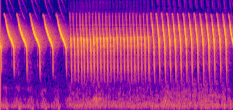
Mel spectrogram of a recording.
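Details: Canary in breeding condition singing five loud falling whistled notes, then a fast even trill of about twenty short notes, shifting into a slightly slower run of longer downward slurs.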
